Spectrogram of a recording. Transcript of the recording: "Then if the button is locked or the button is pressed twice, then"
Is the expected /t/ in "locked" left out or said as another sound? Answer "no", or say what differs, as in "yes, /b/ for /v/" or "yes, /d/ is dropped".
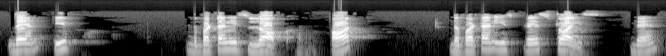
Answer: yes, /t/ is dropped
